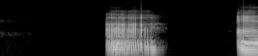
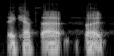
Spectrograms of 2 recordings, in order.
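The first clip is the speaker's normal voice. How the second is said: ordinary talk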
